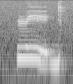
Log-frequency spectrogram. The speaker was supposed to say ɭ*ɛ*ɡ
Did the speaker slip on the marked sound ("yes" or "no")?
yes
